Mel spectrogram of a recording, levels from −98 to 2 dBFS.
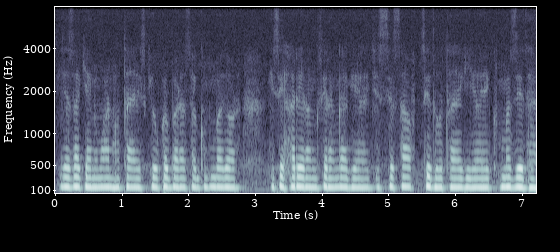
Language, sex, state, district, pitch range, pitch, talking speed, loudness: Hindi, male, Bihar, Muzaffarpur, 145-150 Hz, 145 Hz, 225 wpm, -16 LUFS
